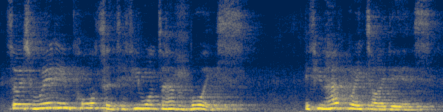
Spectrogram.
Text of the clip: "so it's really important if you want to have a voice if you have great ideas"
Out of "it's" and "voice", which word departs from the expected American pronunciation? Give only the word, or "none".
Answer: none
